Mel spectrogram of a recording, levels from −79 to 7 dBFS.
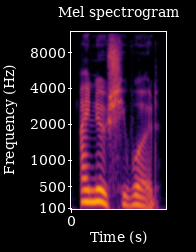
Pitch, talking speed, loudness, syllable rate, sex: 180 Hz, 250 wpm, -16 LUFS, 5.2 syllables/s, female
